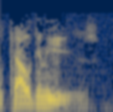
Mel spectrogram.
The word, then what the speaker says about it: Calganese: "Now, why do these terrible Calganese," she accented the second syllable and gave it a long A, "do like that?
